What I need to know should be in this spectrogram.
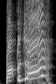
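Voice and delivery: sudden very high squeal; squeaky shout. Acted. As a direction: shriek the word out in a silly high voice. Calls out the dish. (ince sesle çığlık atarak)

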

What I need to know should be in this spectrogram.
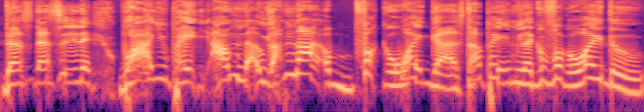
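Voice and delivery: high-pitched, exasperated complaint; indignant protest. Real, not acted. Boss objecting to the impression of him, high indignant protest. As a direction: push the voice up in comic outrage.

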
